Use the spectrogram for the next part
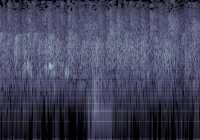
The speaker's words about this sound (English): That's the first time I've ever been applauded in a message before. I think it probably represents the probably some of the vicarious angst a lot of you were feeling, wondering how I was holding up due to all these pressures and stress of building.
